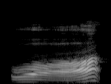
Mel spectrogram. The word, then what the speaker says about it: 我: 我 Can you repeat with me? 我 All right. So that is how you pronounce the first person pronoun.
